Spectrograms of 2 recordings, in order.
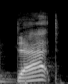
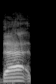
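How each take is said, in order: First: The first sound is a hard d. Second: The first sound is a soft th.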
